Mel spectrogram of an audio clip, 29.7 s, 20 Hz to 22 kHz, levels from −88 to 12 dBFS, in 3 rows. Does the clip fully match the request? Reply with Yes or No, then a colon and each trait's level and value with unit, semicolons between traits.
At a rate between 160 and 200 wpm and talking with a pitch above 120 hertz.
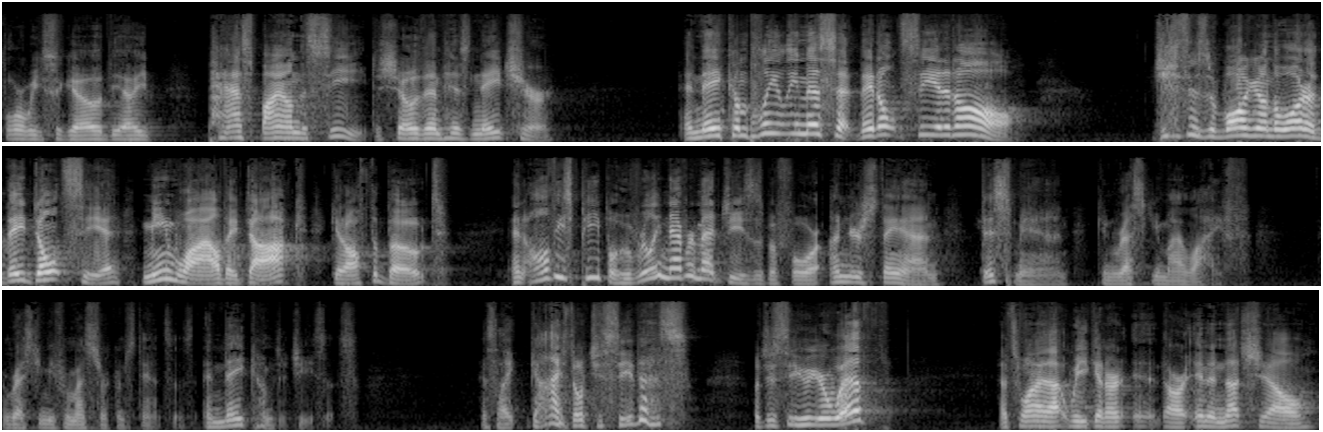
Yes: average, 190 wpm; medium, 140 Hz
